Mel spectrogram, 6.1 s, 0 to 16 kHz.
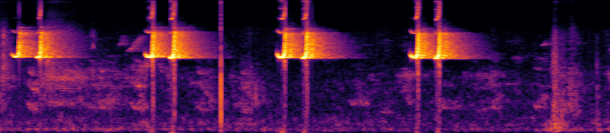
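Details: Four loud calls of a female rain quail. Each is a high, harsh burst opening with two sharp clicks and fading slowly, repeated about every 1.3 seconds, with a soft rustle near the end.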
